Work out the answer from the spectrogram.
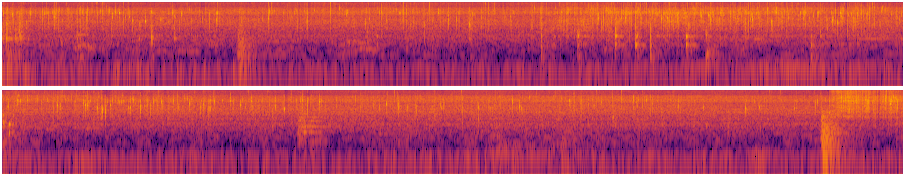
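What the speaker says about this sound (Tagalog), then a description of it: "Una natin ilalagay yung bawang." Garlic fries in a pan for squid adobo, a steady broadband sizzle with crackling that holds for over twenty seconds, with occasional clinks of stirring and no talk.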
